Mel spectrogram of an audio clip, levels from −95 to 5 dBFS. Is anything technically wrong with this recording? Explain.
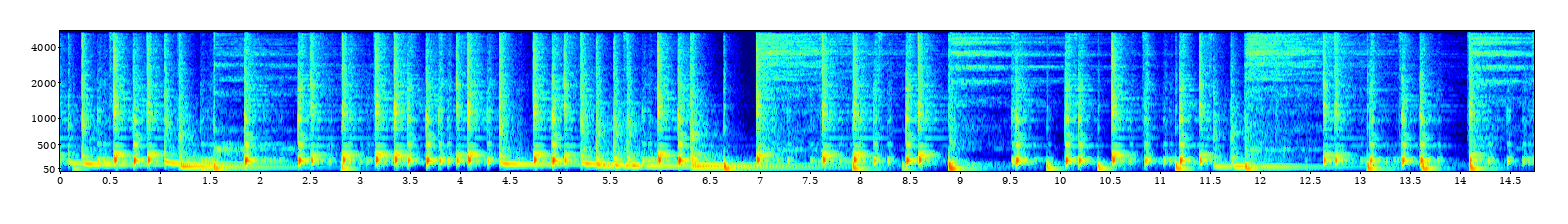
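No, nothing technically wrong turns up in this music clip on listening.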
